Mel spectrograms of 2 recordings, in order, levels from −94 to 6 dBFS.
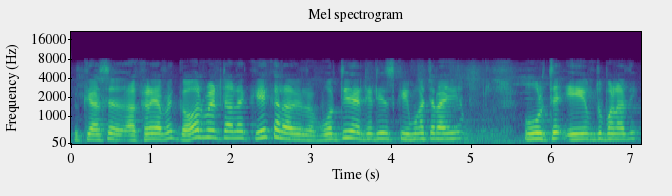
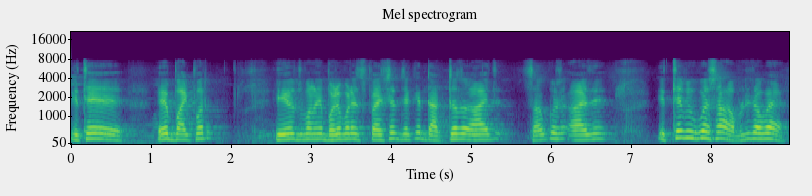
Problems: background sounds at intervals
